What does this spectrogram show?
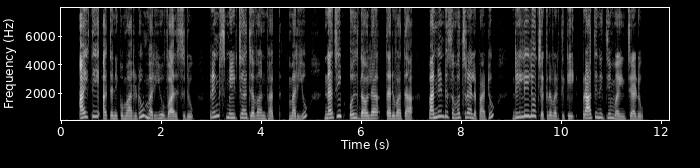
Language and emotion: Telugu, neutral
